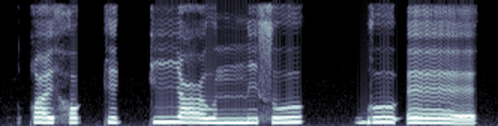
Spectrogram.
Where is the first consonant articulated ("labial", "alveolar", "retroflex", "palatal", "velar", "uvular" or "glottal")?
uvular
